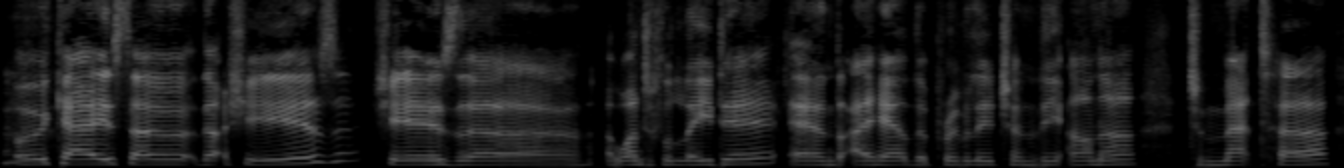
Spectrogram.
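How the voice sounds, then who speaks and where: Bright, crisp woman hosting a class. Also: mid-range voice, steady tone, a little slow, no room sound. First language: Spanish. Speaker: English teacher and host.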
